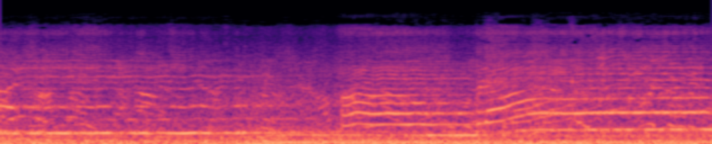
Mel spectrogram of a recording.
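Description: A woman singing long held notes into a handheld karaoke microphone inside a moving bus, over the steady low rumble of the bus's engine and road noise. Her voice climbs to a higher note about three seconds in.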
